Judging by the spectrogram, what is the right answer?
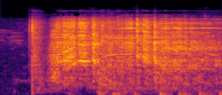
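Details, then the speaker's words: Honda TMX Supremo motorcycle that would not start from the starter switch, with the bad starter relay bypassed: short starter whir, then the single cylinder catches at once and settles into even firing; the switch works and the relay is at fault. "Nag-start mga boss. Sira yung starter relay."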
